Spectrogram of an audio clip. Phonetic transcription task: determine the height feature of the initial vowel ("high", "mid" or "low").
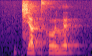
low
